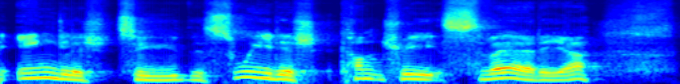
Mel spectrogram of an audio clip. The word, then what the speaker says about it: Sverige: to the swedish country sverdia which is how you pronounce it in swedish but you've probably not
